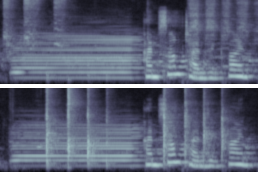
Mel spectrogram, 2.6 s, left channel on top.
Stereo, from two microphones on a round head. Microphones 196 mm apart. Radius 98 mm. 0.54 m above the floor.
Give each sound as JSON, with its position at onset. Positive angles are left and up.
{"t": 0.1, "sound": "a violin", "side_deg": 20, "distance_m": 7.5}
{"t": 1.4, "sound": "a woman speaking", "side_deg": 15, "distance_m": 1.3}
